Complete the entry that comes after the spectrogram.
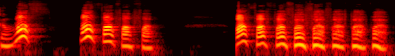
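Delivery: mock dog barks, loud at first then fading into a laugh; playful barking. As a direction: bark like a happy puppy, then giggle it out. Barking for wolf lady.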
